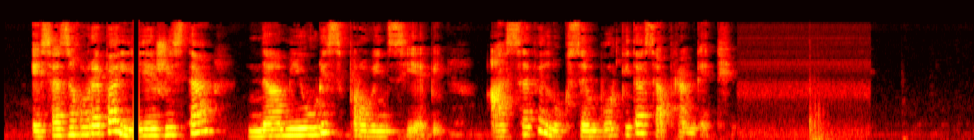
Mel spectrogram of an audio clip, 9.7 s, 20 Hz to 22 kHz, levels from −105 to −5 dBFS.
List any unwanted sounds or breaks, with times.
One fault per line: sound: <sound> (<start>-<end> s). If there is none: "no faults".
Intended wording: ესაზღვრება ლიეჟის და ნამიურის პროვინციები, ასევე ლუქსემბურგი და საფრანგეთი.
sound: dropout (1.3-1.4 s)
sound: thud (8.1-8.5 s)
